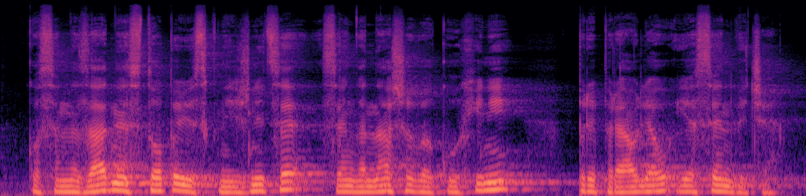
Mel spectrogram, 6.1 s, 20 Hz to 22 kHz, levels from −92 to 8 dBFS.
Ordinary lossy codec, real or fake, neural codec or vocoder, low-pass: none; real; none; 19.8 kHz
